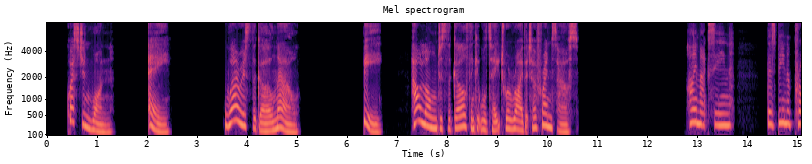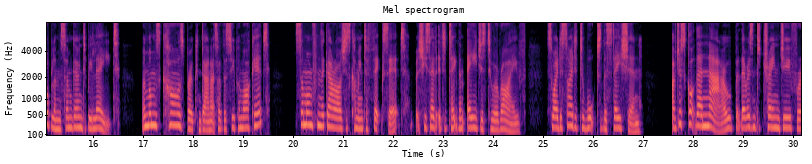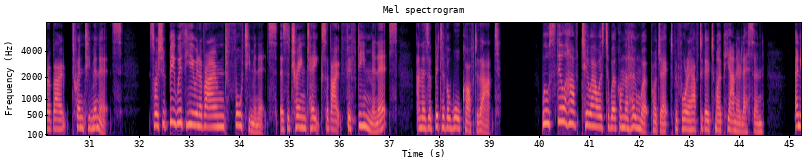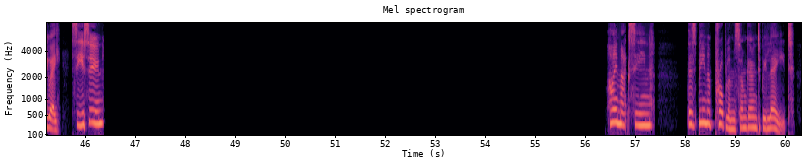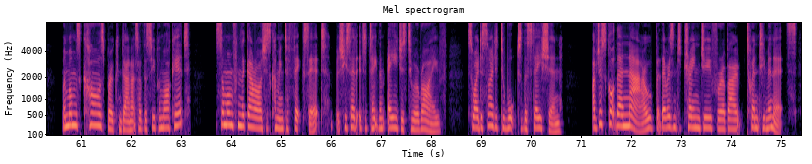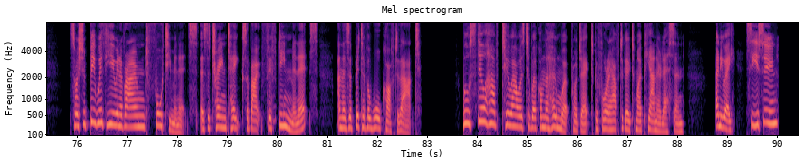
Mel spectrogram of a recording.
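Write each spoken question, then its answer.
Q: Where is the girl now?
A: at the station

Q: How long does the girl think it will take to arrive at her friend's house?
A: around 40 minutes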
